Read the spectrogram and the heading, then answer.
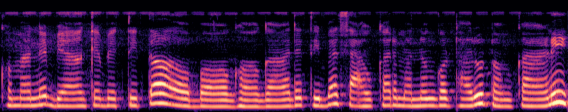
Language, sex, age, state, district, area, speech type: Odia, female, 18-30, Odisha, Kendujhar, urban, spontaneous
